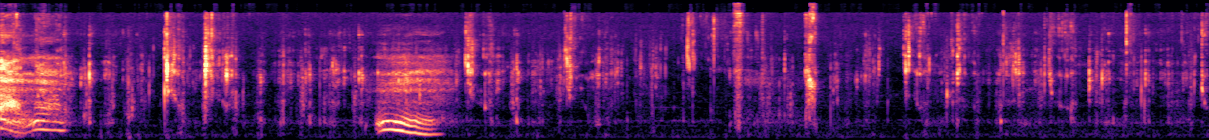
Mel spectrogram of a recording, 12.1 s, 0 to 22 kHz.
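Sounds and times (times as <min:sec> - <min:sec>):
person chewing with mouth open: 0:00.6 - 0:12.0.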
